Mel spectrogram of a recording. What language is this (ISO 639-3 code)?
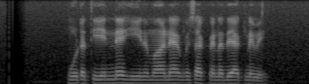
sin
